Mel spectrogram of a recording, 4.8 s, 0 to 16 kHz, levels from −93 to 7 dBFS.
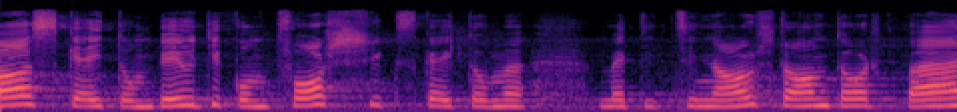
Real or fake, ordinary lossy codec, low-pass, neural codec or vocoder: real; none; 10.8 kHz; none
